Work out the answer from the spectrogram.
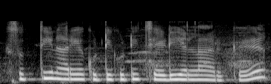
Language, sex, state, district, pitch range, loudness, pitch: Tamil, female, Tamil Nadu, Nilgiris, 220-245 Hz, -13 LUFS, 230 Hz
